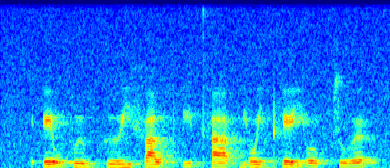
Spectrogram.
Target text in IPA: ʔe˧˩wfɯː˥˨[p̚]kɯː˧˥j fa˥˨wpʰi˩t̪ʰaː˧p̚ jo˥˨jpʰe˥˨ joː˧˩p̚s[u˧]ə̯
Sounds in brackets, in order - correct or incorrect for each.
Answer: correct, incorrect: u˧˥

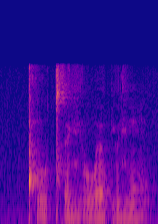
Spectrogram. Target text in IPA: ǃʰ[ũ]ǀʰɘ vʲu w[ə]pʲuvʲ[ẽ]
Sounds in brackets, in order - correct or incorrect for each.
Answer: incorrect: u, correct, correct

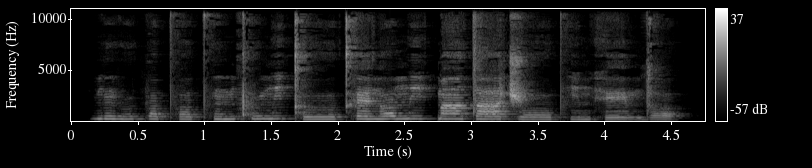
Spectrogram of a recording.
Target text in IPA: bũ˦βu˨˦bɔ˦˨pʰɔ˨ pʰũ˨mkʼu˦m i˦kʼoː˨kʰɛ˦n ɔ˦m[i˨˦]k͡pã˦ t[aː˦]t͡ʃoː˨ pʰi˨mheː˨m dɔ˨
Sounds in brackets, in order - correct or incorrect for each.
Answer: incorrect: i˦, correct

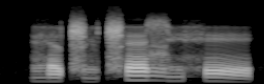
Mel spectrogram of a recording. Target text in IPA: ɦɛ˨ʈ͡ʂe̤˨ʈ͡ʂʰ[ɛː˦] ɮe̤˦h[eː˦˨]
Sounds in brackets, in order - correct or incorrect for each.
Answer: incorrect: ɛ˦, correct

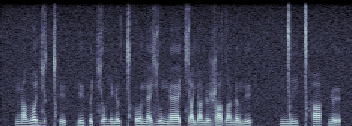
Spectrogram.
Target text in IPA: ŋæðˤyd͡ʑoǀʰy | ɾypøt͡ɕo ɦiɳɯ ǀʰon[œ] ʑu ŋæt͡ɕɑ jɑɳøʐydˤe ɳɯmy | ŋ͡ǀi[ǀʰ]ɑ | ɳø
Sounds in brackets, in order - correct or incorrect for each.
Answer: incorrect: æ, correct

